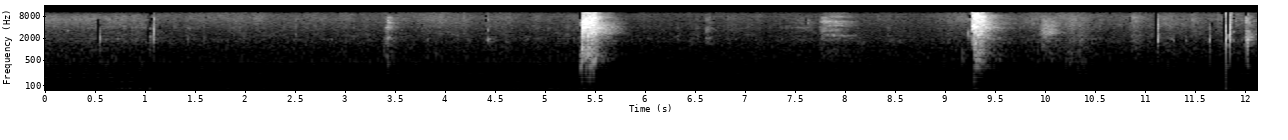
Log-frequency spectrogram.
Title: Sneeze Please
